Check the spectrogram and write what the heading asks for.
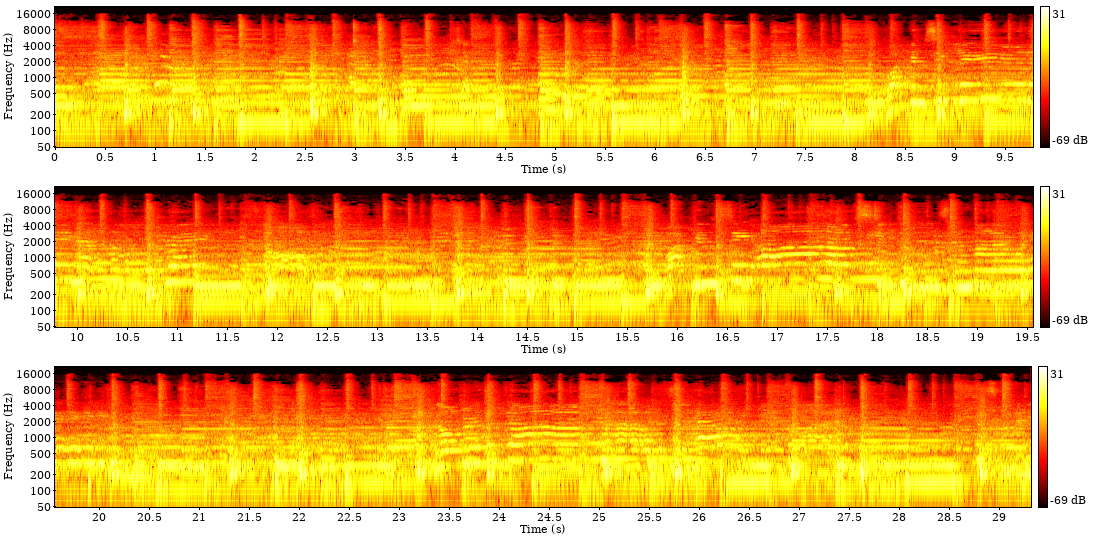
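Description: Live band performing a song: a woman sings lead over her strummed acoustic guitar, with electric guitar and bass guitar.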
